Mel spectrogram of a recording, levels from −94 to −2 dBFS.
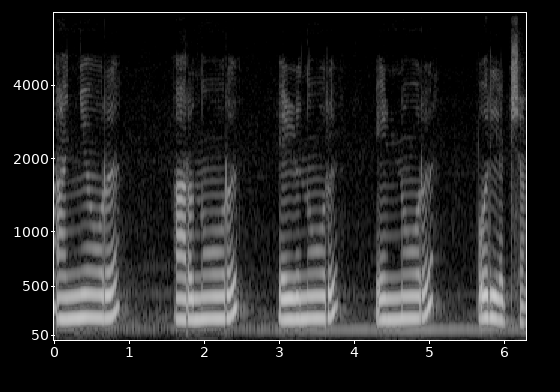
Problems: low volume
